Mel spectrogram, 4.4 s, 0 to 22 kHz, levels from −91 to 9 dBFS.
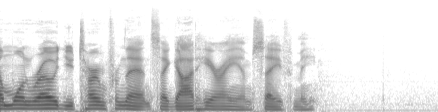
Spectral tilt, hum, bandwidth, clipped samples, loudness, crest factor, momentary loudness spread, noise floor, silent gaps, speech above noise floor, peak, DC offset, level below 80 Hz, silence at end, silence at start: -7 dB/octave; none; 11.5 kHz; under 0.1%; -29 LUFS; 20 dB; 12 LU; -70 dBFS; none; 41 dB; -12 dBFS; under 0.1%; -60 dBFS; 1.25 s; 0 s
